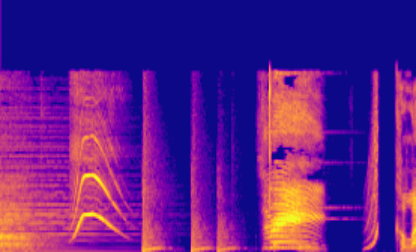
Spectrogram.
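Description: A cartoon 'boing' sound effect, one glide up and back down in pitch, as children's background music fades out. It is followed by a few short voice-like sounds and a quick rising whoosh near the end.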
